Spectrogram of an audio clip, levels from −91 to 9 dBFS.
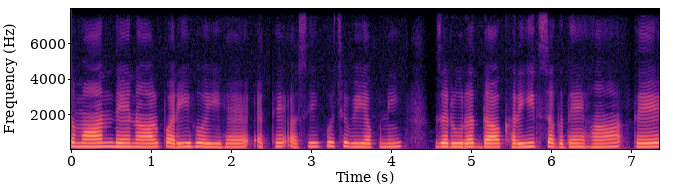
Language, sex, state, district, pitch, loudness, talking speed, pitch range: Punjabi, female, Punjab, Pathankot, 205 Hz, -17 LUFS, 140 wpm, 200-215 Hz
